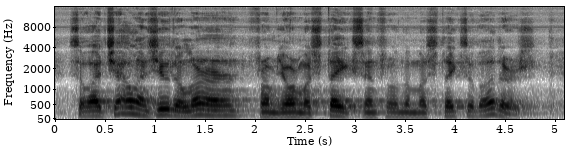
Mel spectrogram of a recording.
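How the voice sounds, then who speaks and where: At a moderate pace, a man speaks with a dark, mellow tone and fairly high pitch. His pitch variation is ordinary, with audible room echo around him. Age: 70s. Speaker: guest speaker. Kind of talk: lecture. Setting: stage with audience.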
